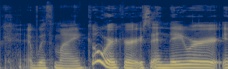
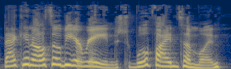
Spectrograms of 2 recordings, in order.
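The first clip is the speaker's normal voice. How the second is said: eager coworkers; 7 semitones higher, 7 dB louder than usual. Retold or imitated.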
